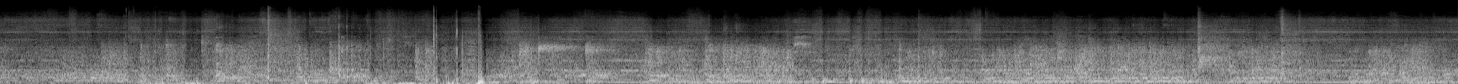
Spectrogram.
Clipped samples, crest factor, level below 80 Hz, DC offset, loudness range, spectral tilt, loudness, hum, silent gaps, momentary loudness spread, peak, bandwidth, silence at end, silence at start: under 0.1%; 16 dB; -28 dBFS; under 0.1%; 2 LU; -6 dB/octave; -19 LUFS; none; none; 4 LU; -2 dBFS; 16 kHz; 0 s; 0 s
